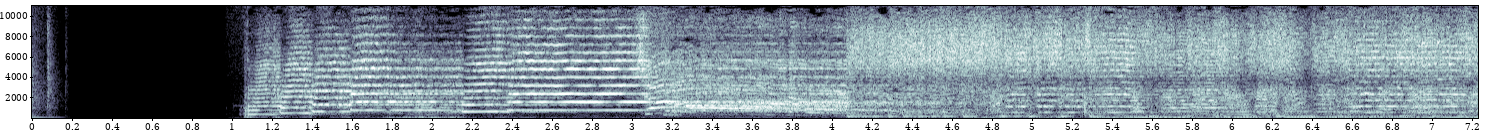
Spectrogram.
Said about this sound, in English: Well, there goes the train, cruising down the line.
